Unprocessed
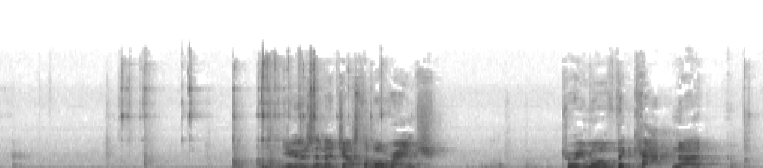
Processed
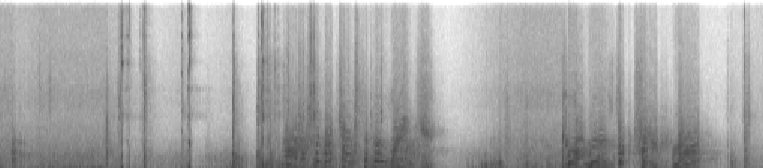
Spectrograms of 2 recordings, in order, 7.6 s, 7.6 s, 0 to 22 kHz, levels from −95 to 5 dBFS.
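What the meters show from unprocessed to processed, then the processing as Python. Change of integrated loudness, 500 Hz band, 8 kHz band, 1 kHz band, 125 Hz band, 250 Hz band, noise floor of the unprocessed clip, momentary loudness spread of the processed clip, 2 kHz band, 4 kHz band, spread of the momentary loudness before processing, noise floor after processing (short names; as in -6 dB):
-1.0 dB, -4.0 dB, +7.5 dB, +5.0 dB, +7.0 dB, -1.0 dB, -55 dBFS, 11 LU, +1.0 dB, +5.0 dB, 21 LU, -41 dBFS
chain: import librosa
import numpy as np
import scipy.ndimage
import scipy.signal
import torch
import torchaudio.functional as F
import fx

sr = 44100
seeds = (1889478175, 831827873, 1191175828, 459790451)

y = fx.law_mismatch(x, sr, coded='A')
y = np.abs(y)
y = fx.low_shelf(y, sr, hz=220.0, db=-4.5)
y = fx.band_squash(y, sr, depth_pct=100)
y = y * librosa.db_to_amplitude(6.0)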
